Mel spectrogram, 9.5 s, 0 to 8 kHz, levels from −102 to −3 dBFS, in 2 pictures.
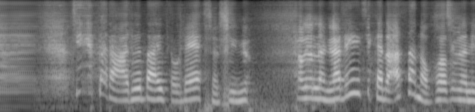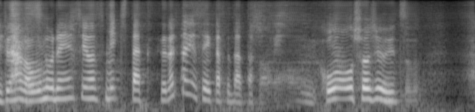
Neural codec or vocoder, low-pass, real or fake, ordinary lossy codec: codec, 16 kHz, about 1 kbps, DyCAST, with the encoder's durations; none; fake; none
